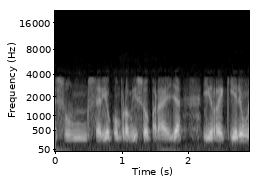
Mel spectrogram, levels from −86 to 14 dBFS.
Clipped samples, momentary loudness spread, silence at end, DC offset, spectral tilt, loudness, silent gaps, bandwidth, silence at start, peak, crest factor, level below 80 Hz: under 0.1%; 8 LU; 0 s; under 0.1%; -6.5 dB/octave; -22 LUFS; none; 3.8 kHz; 0 s; -4 dBFS; 16 dB; -62 dBFS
